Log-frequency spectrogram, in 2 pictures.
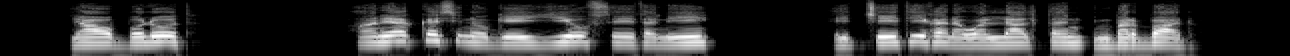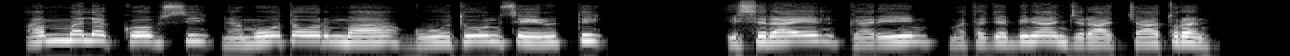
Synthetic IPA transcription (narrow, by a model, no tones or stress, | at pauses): jaːɔbːɔlo̞ːt̪ɐ̥ | ʔɐnɪɐkːɐɪsɪnɔɡeːjːiːɔfse̞ːt̪ɐniː | ɛt͡ʃʼːiːt̪iːkɐnɐwɐlːaːlt̪ɐnhɪmbɐɾbaːd̪ʊ̥ | ʔɐmːɐlɐkːo̞ːbsɪnɐmo̞ːt̪ɐɔɾmaːɡuːt̪uːnse̞ːnʊt̪ːɪ | ʔɪsɾaːʔɛlɡɐɾiːnmɐt̪ɐd͡ʒɐbɪnaːnd͡ʒɪɾaːt͡ʃːaːt̪ʊɾɐn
